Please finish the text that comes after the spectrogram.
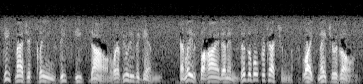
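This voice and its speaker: A man's voice: mid-range voice, wildly swooping pitch, normal speed, breathy edge. An American man reading a scripted mid-century radio advertisement with a polished, emphatic sales delivery. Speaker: radio commercial announcer. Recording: tinny, muffled old radio recording.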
